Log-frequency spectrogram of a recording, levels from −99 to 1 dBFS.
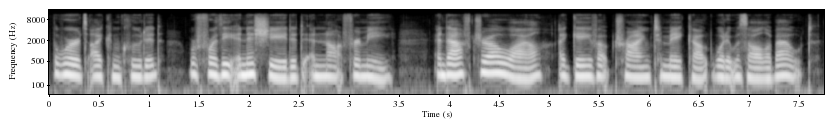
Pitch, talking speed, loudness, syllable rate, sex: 185 Hz, 215 wpm, -15 LUFS, 5.3 syllables/s, female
